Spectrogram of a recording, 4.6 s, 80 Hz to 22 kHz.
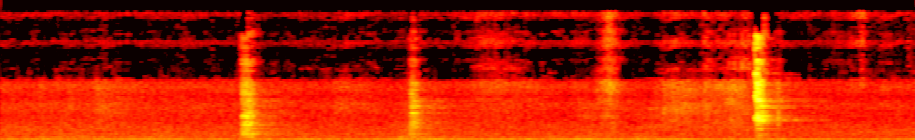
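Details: Land Rover Discovery 4 rear brake, freshly self-replaced pads and disc, wheel turned by hand after freeing it up: faint light clicks about once a second over a low hum; source possibly on the outer side, cause unclear.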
